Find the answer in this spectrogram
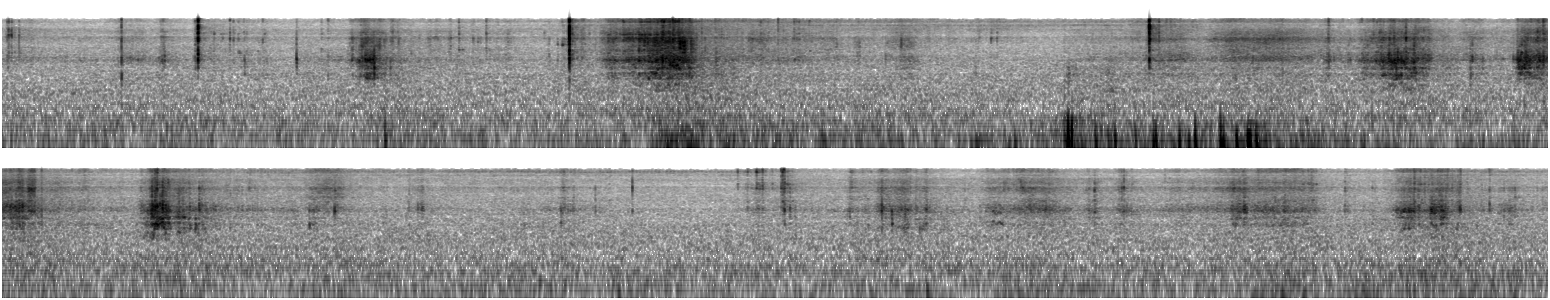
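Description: Faint, intermittent rustling of climbing rope being pulled and wrapped around a tree trunk by hand, with a few sharp clicks.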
